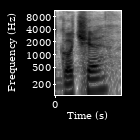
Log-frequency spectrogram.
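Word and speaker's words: GOCE: in 2009 it was gotcha it's pronounced italian and all these methods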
